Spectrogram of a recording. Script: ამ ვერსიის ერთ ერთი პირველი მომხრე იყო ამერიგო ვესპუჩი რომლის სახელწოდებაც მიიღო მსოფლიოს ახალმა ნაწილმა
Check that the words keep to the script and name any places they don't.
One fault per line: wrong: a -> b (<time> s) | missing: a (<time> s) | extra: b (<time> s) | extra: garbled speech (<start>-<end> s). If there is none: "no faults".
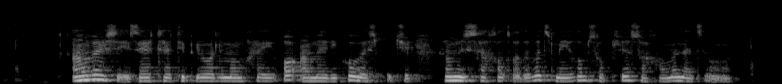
no faults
